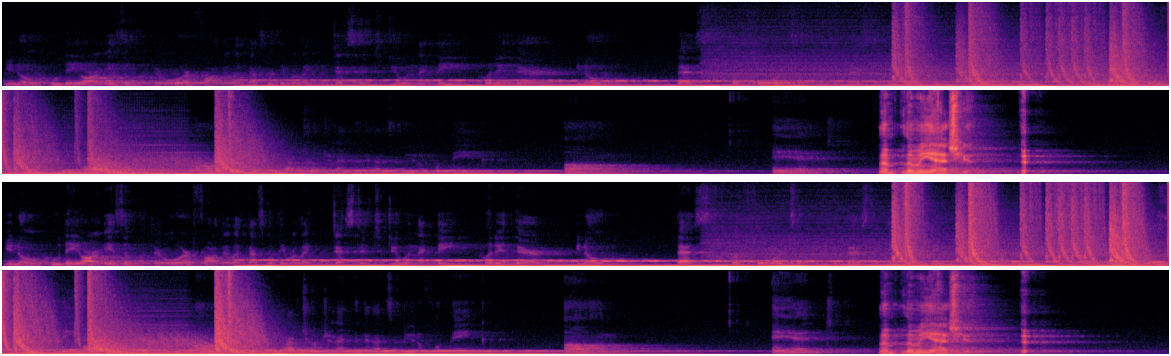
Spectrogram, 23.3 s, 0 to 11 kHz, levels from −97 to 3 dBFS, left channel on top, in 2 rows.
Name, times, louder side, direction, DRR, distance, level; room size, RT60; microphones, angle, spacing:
voice 1, 0.0-5.4 5.7-6.1 6.6-10.3 10.7-12.0 12.3-12.9 13.6-16.4 17.3-17.9 19.4-19.9 21.0-21.4, right 2 dB, 50° right, 3 dB, 1.2 m, -47 dB
sound 1, 2.3-18.7, right 5 dB, 70° right, 0.5 m, -36 dB
sound 2, 7.0-13.5, equal, 5° left, 4.0 m, -56 dB
sound 3, 8.9-9.2 9.5-14.3, right 5 dB, 30° right, 0.7 m, -35 dB
voice 2, 20.4-21.4 21.9-22.0, left 5 dB, 30° left, 12 dB, 0.7 m, -28 dB
27.0 x 17.0 x 7.5 m, 2.6 s
head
